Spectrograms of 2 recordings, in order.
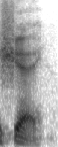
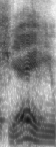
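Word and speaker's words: Skjei: it's Brady Shea. Yep. Shay.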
